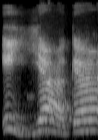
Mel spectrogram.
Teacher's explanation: ایا پہ ہم نے زور کیوں دیا؟ کیونکہ اس کے اوپر تشدید آ گیا ہے, اور جس حرف کے اوپر تشدید ہو وہ ہم شدت کے ساتھ پڑھیں گے.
